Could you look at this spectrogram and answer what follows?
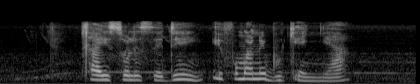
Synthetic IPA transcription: t͡ɬʰaisɔlɪsediŋ̩ɪfʊmanɪbukʼeŋ̩ja

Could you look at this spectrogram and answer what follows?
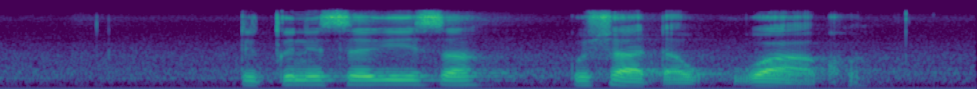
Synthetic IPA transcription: tʼiǀinisek̬isa | k̬uʃad̥ʱak̬waːkʰɔ

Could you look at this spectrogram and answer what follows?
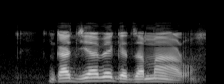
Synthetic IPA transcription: ŋɡad͡ʒijaβɛɡɛd͡zamaːɺɔ̰

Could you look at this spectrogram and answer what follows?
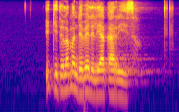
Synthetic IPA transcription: iɡ̥ʱitʼɔlamandʱɛɓɛlɛlijak̬ʼariːsḁ

